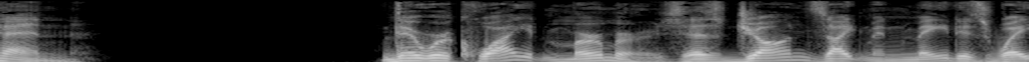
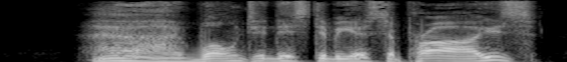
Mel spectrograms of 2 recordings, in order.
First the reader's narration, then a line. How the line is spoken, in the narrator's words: Zeitman sighed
